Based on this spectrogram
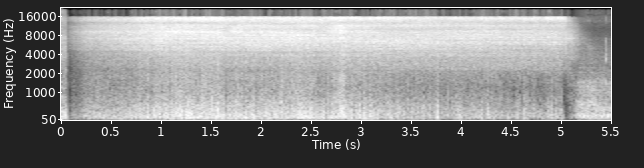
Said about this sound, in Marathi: इथे आपण कुकरमध्ये पाणी घालून 2 ते 3 शिट्ट्या काढून घ्यायच्या आहे.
